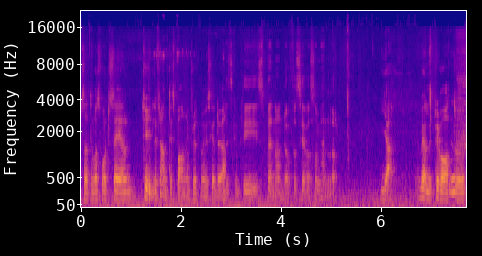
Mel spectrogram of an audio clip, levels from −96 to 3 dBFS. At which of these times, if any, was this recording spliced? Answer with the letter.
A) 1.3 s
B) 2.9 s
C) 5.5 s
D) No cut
B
